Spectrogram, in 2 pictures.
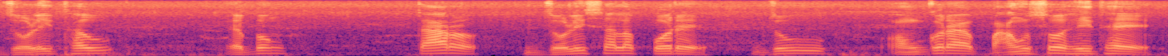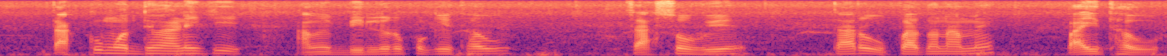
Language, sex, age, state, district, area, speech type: Odia, male, 30-45, Odisha, Balasore, rural, spontaneous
